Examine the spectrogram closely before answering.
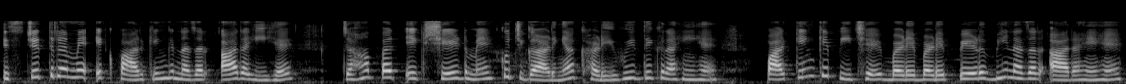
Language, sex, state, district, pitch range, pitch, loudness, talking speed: Hindi, female, Maharashtra, Nagpur, 220-290 Hz, 260 Hz, -23 LUFS, 170 wpm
